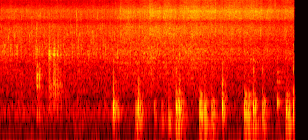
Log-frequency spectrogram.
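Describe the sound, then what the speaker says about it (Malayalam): Tomatoes with chilli, coriander and turmeric powders frying in oil: a constant close hiss of sizzling with repeated soft knocks and scrapes of stirring, no talking. "ഇത് നമ്മൾ ഈ എണ്ണയിലിട്ട് നല്ല വണക്കുക"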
